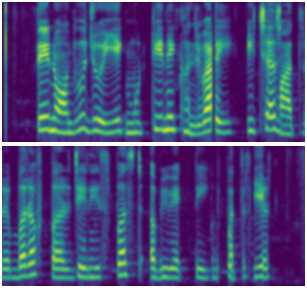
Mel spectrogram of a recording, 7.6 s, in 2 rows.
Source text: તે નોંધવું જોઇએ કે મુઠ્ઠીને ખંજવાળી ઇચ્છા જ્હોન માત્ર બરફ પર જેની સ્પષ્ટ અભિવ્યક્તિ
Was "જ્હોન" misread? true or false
true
